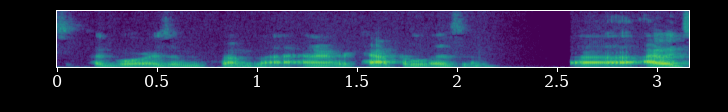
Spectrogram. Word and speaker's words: agorism: So when Samuel Edward Konkin was talking about agorism, he typically pronounces it the same way that I do, which is with agorism, kind of a focus on the gore section.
